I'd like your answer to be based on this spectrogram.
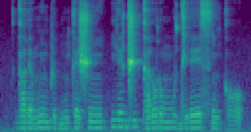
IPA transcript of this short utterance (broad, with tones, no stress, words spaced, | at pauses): ɡa˧ ɾɛ˧mĩ˦be˦˨ bũ˧kɛ˧ʃĩ˦ | je˦d͡ʒi˦˨ɡa˨˦ɾo˦ ɾo˦mu˦˨ di˨˦ɾe˦ sĩ˦˨kɔ˨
